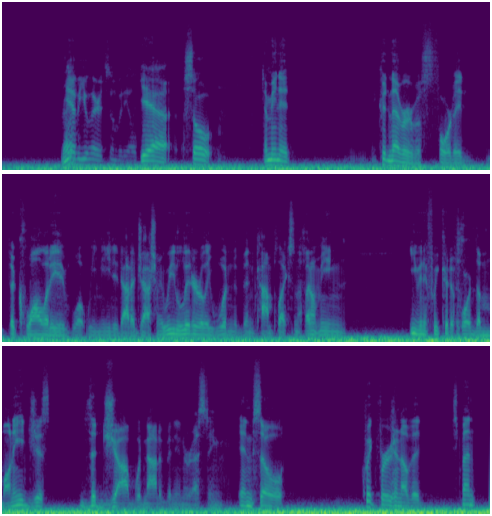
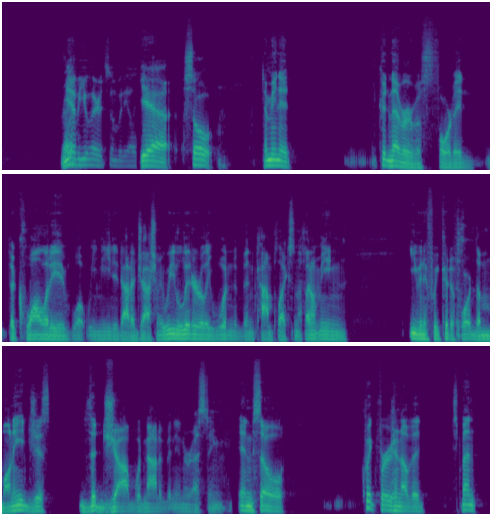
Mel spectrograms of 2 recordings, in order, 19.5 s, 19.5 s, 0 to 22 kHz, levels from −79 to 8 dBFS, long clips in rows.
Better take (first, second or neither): second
